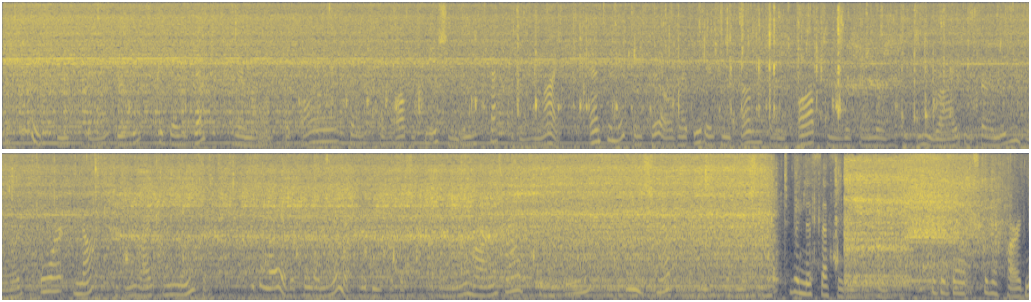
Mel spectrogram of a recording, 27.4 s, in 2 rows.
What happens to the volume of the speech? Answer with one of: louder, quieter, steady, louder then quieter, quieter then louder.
steady.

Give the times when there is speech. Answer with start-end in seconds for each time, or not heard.
0.1-27.3.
